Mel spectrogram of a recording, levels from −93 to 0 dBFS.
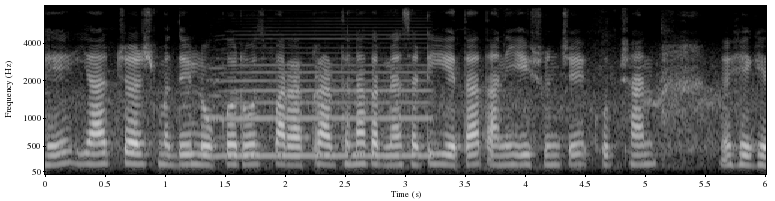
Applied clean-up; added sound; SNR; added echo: none; Wind instrument, woodwind instrument; 11 dB; none.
